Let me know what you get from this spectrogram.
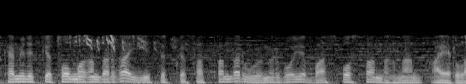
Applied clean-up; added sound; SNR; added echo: none; Bird; 17 dB; none.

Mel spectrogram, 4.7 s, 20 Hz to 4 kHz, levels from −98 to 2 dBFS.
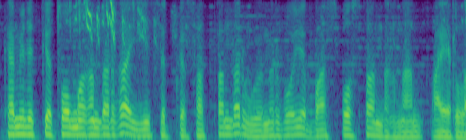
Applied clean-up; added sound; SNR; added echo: neural mask model RNNoise.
